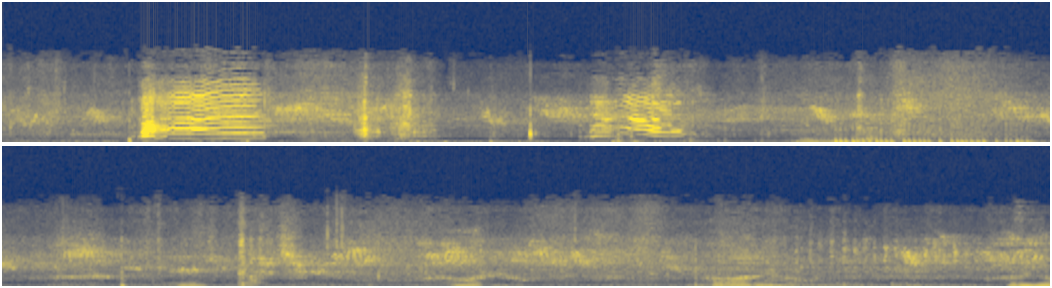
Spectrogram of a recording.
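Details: A tabby cat lounging alone on a street in Morocco, apparently a stray, gives a few short, wavering meows, with people talking and street noise around.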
